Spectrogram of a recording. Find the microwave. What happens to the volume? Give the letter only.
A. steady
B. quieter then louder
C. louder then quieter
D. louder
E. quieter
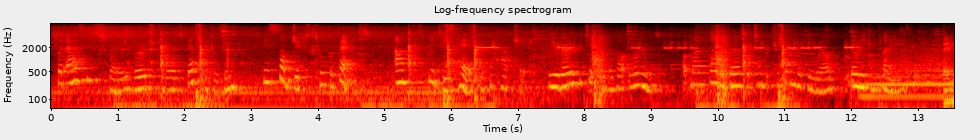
D.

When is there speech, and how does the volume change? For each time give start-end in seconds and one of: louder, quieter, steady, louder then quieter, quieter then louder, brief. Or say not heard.
0.1-13.5 steady.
